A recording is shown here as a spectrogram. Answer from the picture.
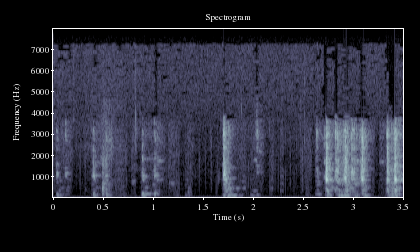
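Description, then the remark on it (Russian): Irregular bursts of quick clicking keystrokes on a computer keyboard, fairly quiet, with short pauses between runs and a denser flurry of typing toward the end, as data from an application is copied and form fields are filled in. “Я его сейчас скопирую, данные. Я сейчас буду заполнять поля, периодически буду задавать вам вопросы.”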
